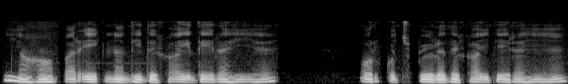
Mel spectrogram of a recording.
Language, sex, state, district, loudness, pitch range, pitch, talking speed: Hindi, male, Bihar, Bhagalpur, -17 LUFS, 110-120 Hz, 115 Hz, 160 wpm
